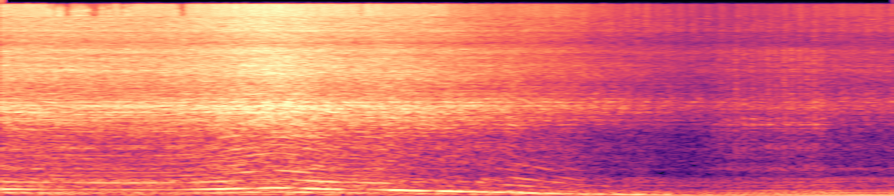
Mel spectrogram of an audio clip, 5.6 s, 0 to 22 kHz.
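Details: 1990 Toyota pickup/Hilux, 22RE engine, freshly rebuilt: climbs smoothly through a rev then falls back to a steady idle, no stumble or hesitation; now starts right up and runs normally, idle and timing still to adjust.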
